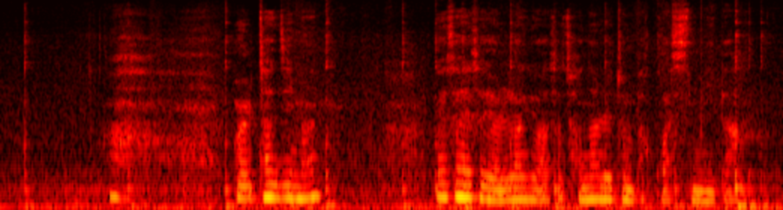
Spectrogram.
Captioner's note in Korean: 한숨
